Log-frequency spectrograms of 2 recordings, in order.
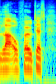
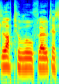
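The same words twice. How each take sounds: First: The T in lateral is dropped. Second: The T in lateral is clearly pronounced. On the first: The speaker calls it wrong. "I miss a T out of lateral" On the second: The speaker calls it right. "It's lateral flow test, isn't it?"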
